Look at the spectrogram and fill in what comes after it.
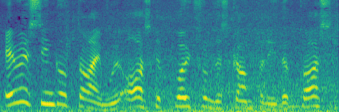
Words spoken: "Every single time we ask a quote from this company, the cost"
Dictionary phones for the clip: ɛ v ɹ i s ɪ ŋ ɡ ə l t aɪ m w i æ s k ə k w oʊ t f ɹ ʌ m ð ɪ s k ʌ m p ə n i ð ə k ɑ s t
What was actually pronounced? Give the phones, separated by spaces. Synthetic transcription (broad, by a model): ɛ v ɹ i s ɪ ŋ ɡ ə l t aɪ m w i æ s k ə k w oʊ t f ɹ ʌ m ð ɪ s k ʌ m p ə n i ð ə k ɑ s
